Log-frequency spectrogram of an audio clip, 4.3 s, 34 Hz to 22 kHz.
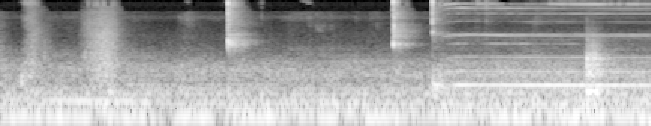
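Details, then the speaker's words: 1998 Suzuki TL1000R sat 15 years after a 2006 crash, new battery and electrical fixes; at key-on a few light clicks then a quiet steady hum holds as the fuel pump primes: normal fuel pump prime. "took a little while but got ignition power there got the fuel pump"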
